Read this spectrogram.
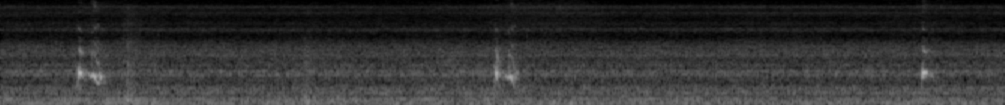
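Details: Baby twins alternating hiccups: three soft, brief hiccup sounds spaced a few seconds apart against steady room hum.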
